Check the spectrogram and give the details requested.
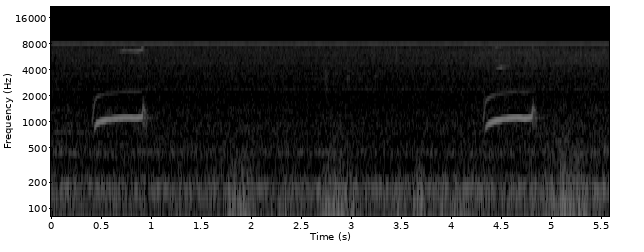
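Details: Little owl at a nest box, 28 January 2015, calling and receiving a reply. Two rising, drawn-out whistled notes sound about four seconds apart against a constant low background rumble.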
